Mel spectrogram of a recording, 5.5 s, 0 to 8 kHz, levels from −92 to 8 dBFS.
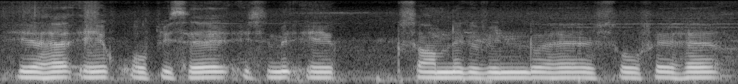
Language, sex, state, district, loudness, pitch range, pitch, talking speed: Hindi, male, Uttar Pradesh, Saharanpur, -15 LUFS, 150-155 Hz, 150 Hz, 130 wpm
